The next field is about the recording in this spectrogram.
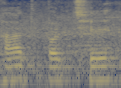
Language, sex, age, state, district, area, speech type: Gujarati, male, 30-45, Gujarat, Narmada, rural, spontaneous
